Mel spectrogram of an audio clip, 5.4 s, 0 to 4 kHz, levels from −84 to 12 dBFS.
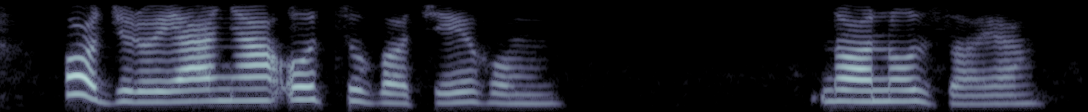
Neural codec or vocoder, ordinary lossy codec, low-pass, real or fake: none; none; 3.6 kHz; real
